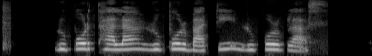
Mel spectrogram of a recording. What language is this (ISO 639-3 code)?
ben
